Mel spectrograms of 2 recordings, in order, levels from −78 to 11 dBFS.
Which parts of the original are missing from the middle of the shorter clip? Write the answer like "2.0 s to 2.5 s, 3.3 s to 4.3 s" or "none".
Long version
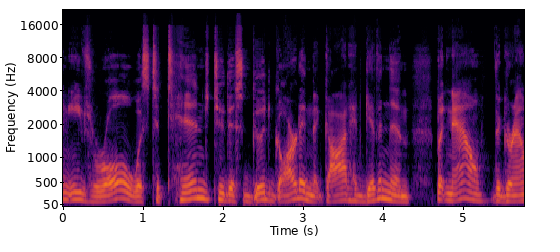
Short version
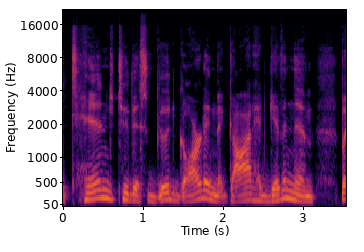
none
